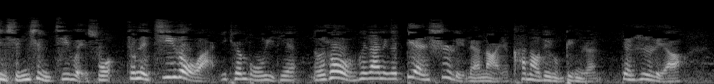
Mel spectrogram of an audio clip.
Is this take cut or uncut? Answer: cut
